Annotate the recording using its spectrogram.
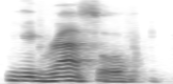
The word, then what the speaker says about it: Yggdrasil: So the Norse had it's spelled YGGRASIL. Correct me if we're wrong, but we'll pronounce it Yggdrasil.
